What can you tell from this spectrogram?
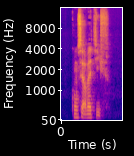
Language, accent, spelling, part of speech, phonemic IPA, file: French, France, conservatif, adjective, /kɔ̃.sɛʁ.va.tif/, LL-Q150 (fra)-conservatif.wav
- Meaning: conservative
